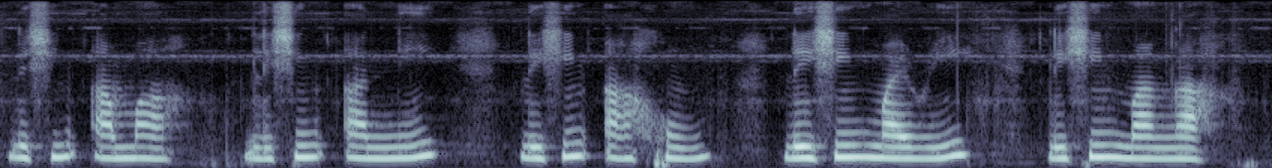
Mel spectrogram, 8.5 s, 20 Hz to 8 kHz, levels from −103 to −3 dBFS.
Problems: none marked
